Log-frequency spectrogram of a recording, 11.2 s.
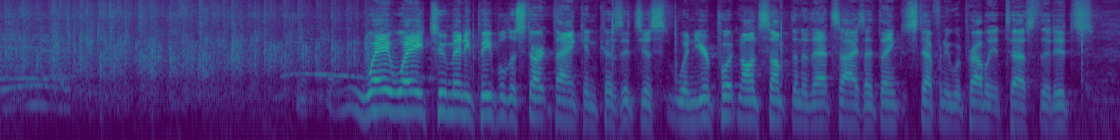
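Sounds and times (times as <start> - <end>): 
crowd applauding: 0.0 - 4.3
speech: 3.6 - 11.0.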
